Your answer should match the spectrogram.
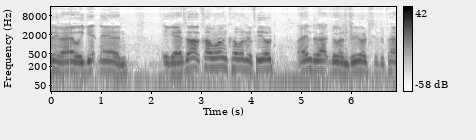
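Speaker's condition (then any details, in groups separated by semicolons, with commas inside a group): Cerebral palsy; from birth, tight muscles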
